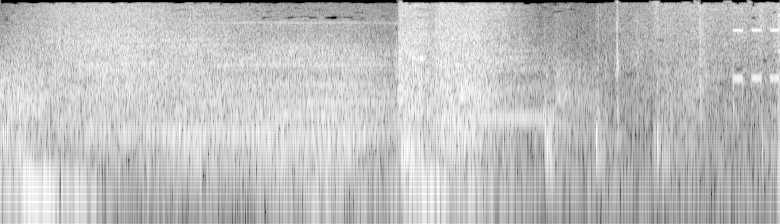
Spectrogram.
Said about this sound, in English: All I know is there's a beep on this thing, and I'm trying to get us there.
